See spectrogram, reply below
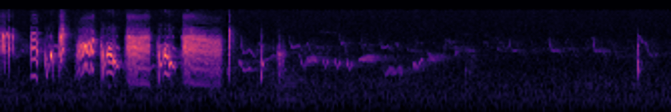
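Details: Marsh warbler singing in the wild: loud, dense scratchy chatter for under two seconds, then softer warbled notes fading away.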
